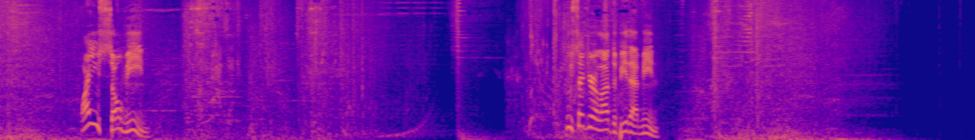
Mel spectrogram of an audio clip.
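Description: Magic blasts and whooshes burst from a video game.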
